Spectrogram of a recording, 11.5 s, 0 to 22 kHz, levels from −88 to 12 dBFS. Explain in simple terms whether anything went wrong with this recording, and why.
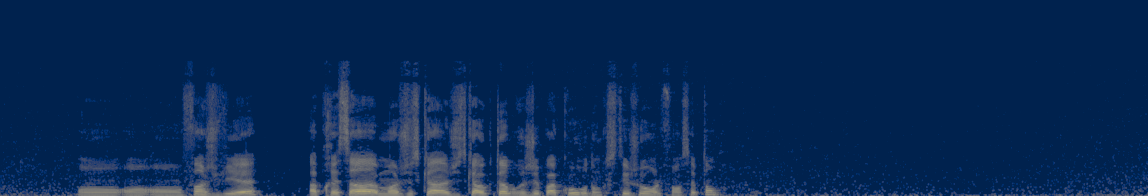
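Overdone noise removal runs through the whole clip. A cleanup tool was pushed too hard, so whenever parts of the sound sat close to the background noise it shut them off. The pauses go dead quiet with little twinkly specks.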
